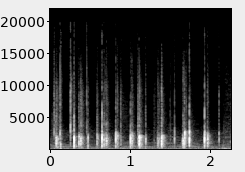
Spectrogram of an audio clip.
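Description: A small audience claps together in a quick, irregular patter of sharp, bright hand claps lasting a couple of seconds, with no talking over it, for a contestant being introduced before a musical duel.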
